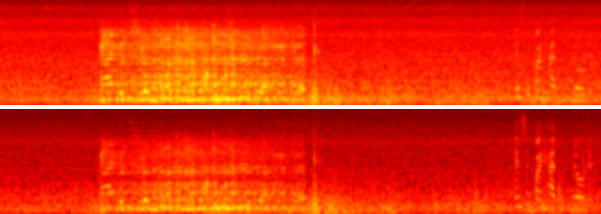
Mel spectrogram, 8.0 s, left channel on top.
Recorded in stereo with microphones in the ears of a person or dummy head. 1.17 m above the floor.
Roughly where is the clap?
Centre.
